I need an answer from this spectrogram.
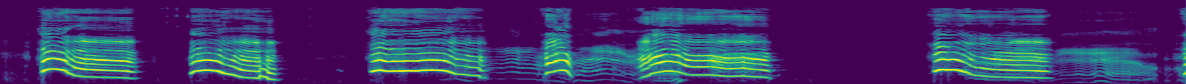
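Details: Charlie, a pet dog, imitating its owner: long wavering howl-like notes in separate bursts of one to two seconds, some rising then falling, with short gaps of silence between them.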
